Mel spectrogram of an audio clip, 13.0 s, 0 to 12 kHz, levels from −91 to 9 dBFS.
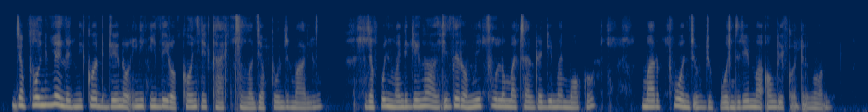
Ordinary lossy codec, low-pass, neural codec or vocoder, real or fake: AAC, 48 kbps; 7.2 kHz; codec, 16 kHz, 1 kbps, FunCodec, trained on Chinese and English, 50 frames a second; fake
